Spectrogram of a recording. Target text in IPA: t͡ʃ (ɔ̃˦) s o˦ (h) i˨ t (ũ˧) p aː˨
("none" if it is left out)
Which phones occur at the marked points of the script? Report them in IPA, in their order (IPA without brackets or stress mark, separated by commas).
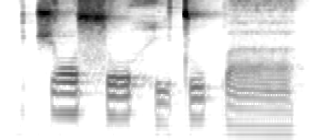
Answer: ɔ˦, h, u˧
